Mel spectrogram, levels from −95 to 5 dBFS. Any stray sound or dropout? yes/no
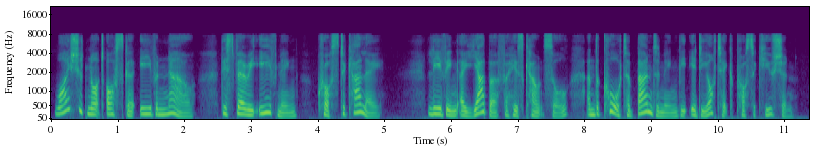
no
